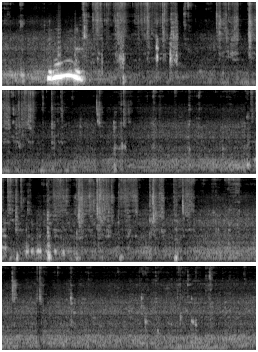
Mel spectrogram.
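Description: Close-miked chewing of French fries and crispy fried chicken: scattered soft crunches and clicks, busiest in two spells. About a second in, a brief loud hum that rises and falls in pitch from the eater.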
